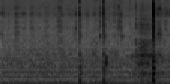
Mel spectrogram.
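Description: Faint handwriting sounds of a stylus on a tablet: a few soft ticks and scratches as a word is written, over a faint low hum.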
